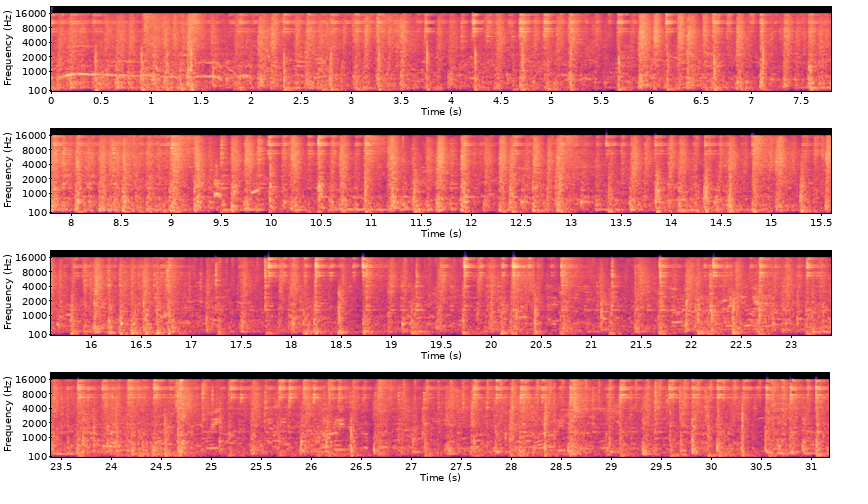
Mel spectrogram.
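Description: Live percussion music, mostly drums, played by an ensemble, heard through the voices of a large crowd.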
